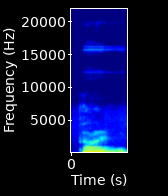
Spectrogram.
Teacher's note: daimi sözün vurğu, üçüncü hecanın üzərinə düşübdür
